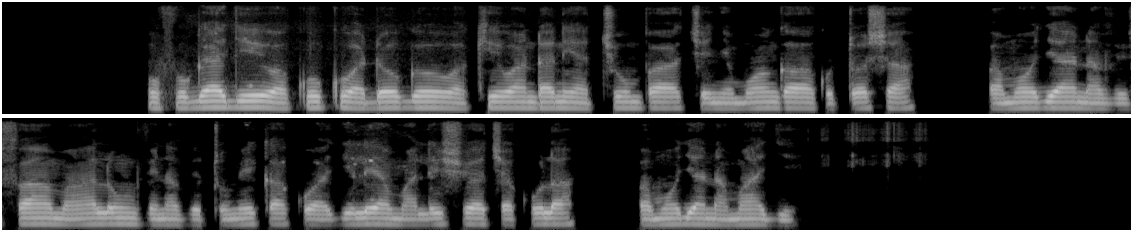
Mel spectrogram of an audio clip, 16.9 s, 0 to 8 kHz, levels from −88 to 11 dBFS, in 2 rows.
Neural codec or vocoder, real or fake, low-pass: none; real; 7.2 kHz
